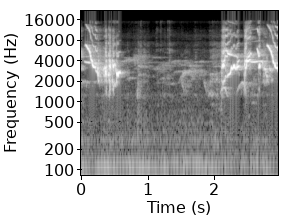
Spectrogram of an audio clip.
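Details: Magpie-robin giving piercing 'tembakan' shots and clear notes to provoke other magpie-robins: a short, loud burst of rapid high whistles, a quiet pause with soft notes, then another bright, fast whistled burst.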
